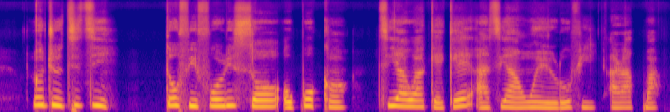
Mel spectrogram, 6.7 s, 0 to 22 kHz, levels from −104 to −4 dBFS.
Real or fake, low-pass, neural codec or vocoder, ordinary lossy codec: fake; none; autoencoder, 48 kHz, 128 numbers a frame, DAC-VAE, trained on Japanese speech; none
